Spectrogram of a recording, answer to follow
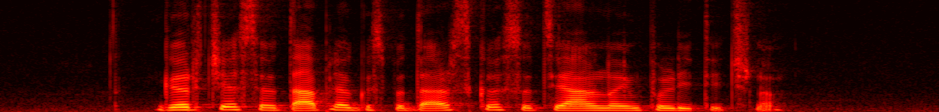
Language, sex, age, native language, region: Slovenian, female, 18-29, Slovenian, Central Slovenia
